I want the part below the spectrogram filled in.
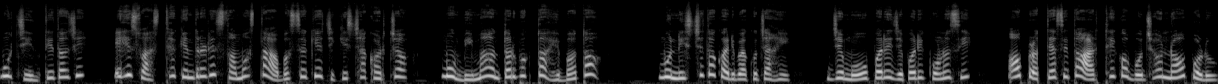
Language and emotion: Odia, fearful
